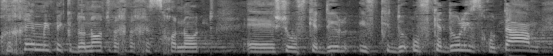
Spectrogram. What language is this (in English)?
Hebrew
